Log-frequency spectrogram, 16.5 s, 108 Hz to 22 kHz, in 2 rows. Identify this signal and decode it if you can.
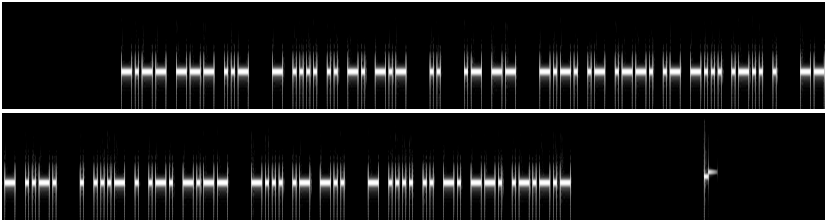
Morse code, heard as a keyed tone, about 34 wpm, 700 Hz. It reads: YOU THINK I AM CAPABLE OF EVERY BAD THING.
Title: Sentences from Top 1200 Words 35wpm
